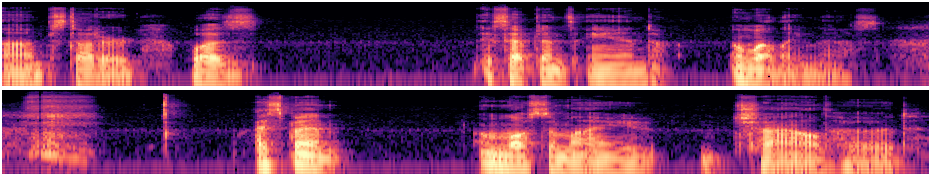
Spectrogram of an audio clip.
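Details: Adult male speaker; stuttering.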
